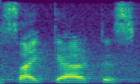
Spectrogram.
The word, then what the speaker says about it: psychiatrist: See here, psychiatrist. Psychiatrist, again and again I am telling you so that you should not forget the spelling of psychiatrist. P is silent here and SYCHI आएगा, ना कि CHAI कर दें आप, CHIARTIST साइकियाट्रिस्ट.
